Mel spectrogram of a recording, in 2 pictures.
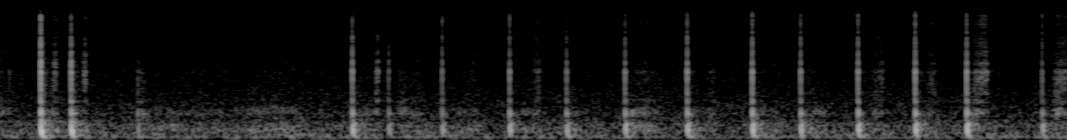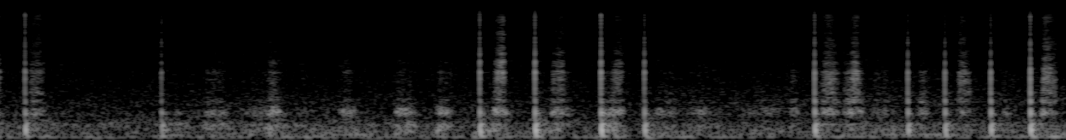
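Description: A fingertip traces the artwork and text on the glossy card cover of a red paperback novel, which sits over a solid paper block. Soft, dry scratching runs under a series of light, quick taps, each a short dull click with a bright edge and no ring. The whole clip stays quiet and close.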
